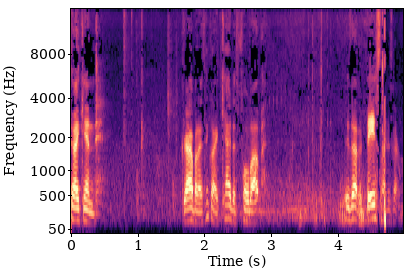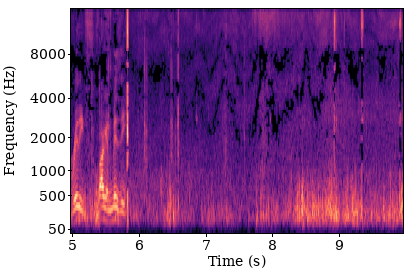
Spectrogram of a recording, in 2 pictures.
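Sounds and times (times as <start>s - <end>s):
speech: 0.0s - 0.6s, 1.6s - 3.0s, 4.1s - 6.0s
wind buffeting a microphone: 2.3s - 9.9s.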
